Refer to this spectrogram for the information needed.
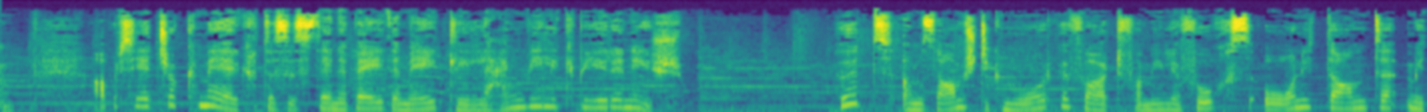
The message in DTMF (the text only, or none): none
